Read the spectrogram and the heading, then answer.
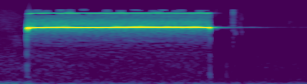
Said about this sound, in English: And I'm just going to do a quick whistle, because I've lost Blueberry. She came with me, and she went running out the gate.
